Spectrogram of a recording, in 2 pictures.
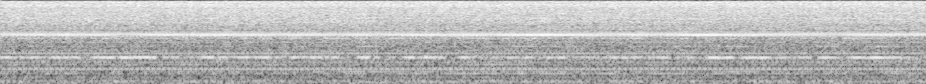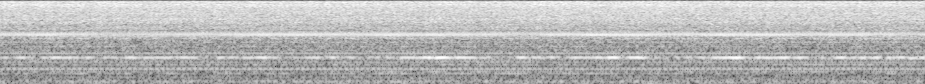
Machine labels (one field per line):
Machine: pump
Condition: normal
